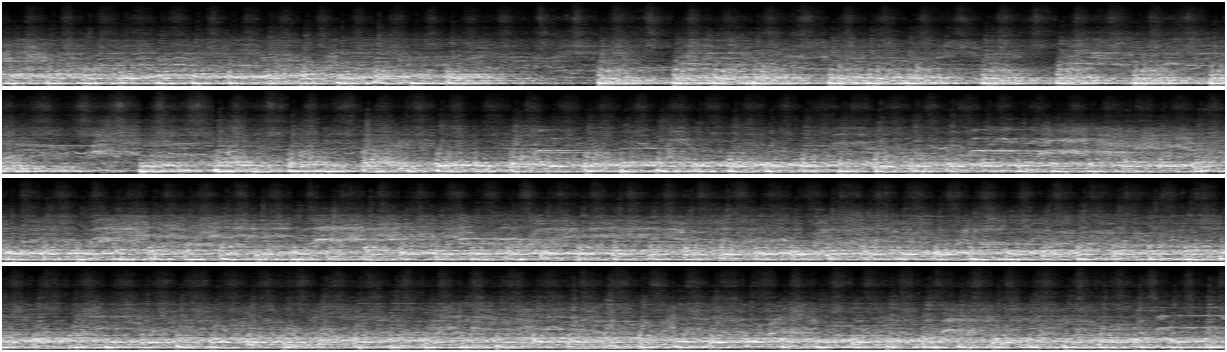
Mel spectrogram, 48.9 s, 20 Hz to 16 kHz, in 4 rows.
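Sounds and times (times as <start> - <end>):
steady drumbeat: 0.0 - 48.9.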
